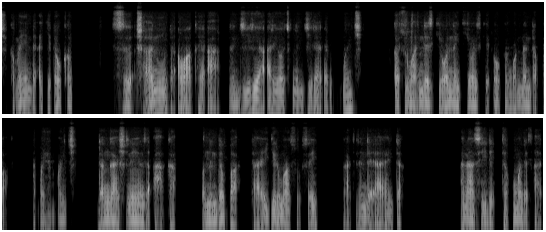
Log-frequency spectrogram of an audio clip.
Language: Hausa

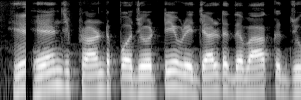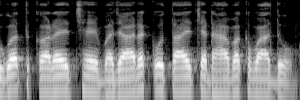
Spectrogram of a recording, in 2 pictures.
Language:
Maithili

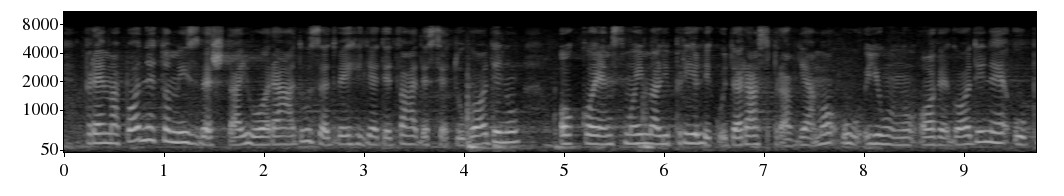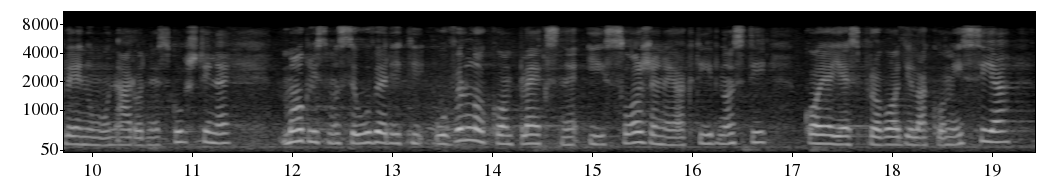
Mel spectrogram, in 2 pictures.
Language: Serbian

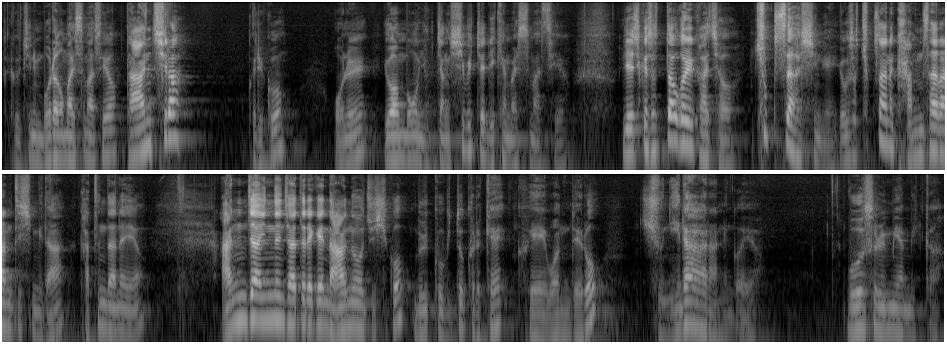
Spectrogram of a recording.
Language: Korean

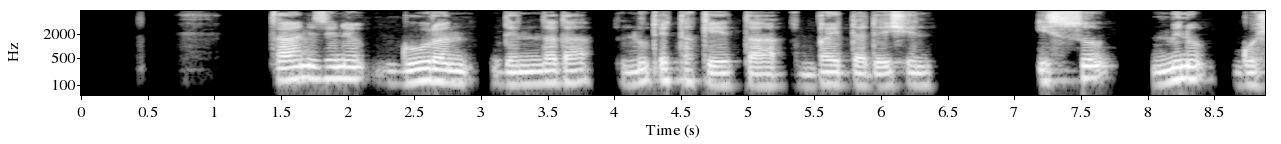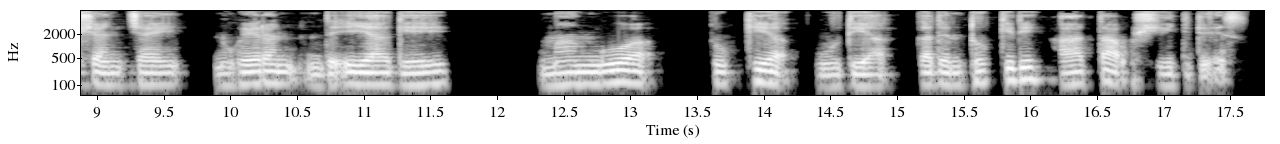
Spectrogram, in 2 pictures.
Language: Wolaytta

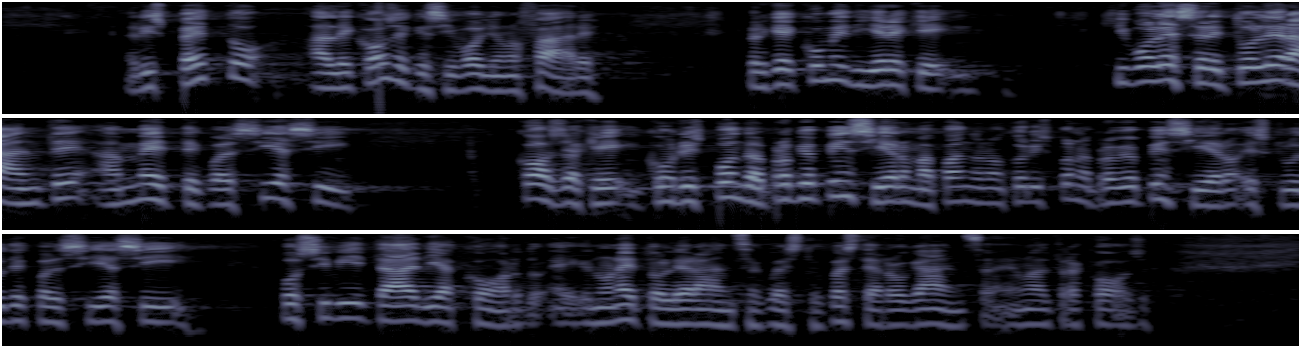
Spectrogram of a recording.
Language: Italian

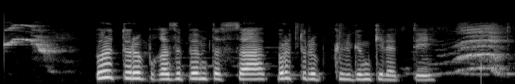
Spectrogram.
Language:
Uyghur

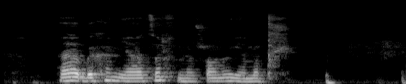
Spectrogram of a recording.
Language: Kabardian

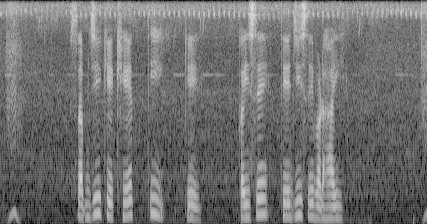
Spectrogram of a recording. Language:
Bhojpuri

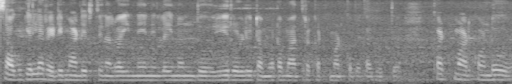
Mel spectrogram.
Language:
Kannada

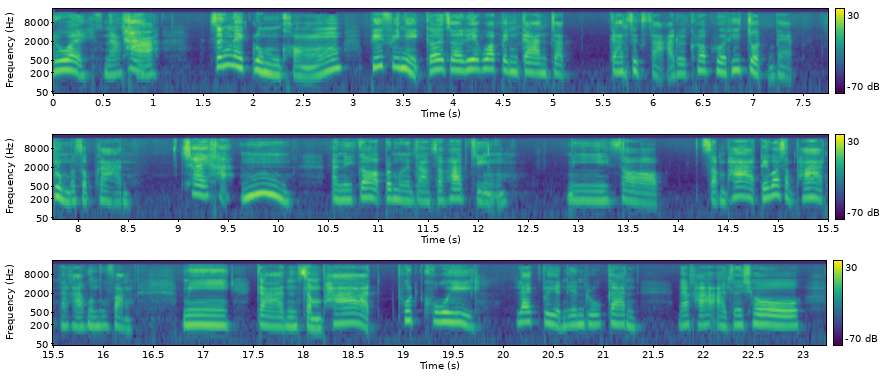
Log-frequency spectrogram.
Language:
Thai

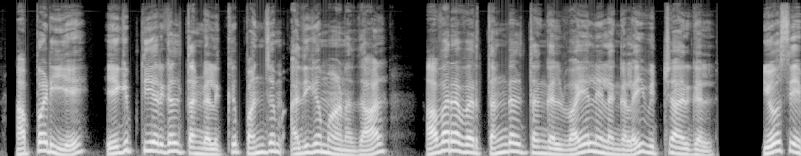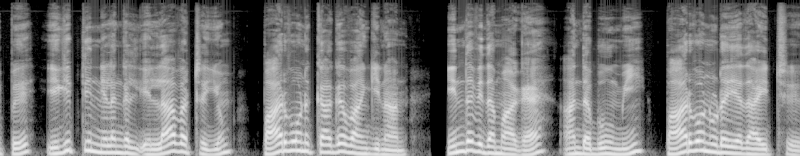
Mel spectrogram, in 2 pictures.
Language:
Tamil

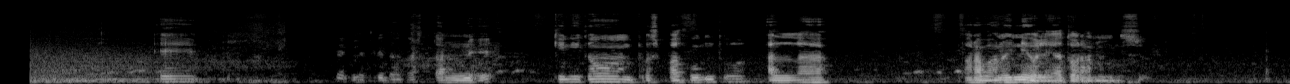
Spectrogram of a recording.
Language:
Greek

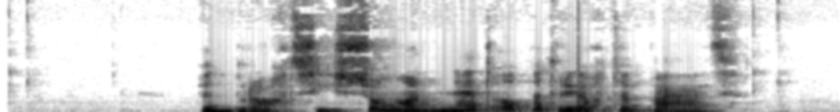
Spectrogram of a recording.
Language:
Western Frisian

